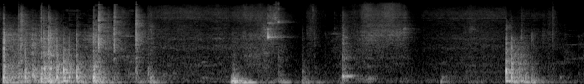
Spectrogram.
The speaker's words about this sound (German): Na, ich höre doch da schon wieder eine Tür. Ja, ich höre eine Tür, man hat es schön quietschen hören und jetzt hier ein bisschen raschelt und verblitzt dich, das sind die Eisbeine. Ja, die Tür quietscht. Und zwar quietscht die, weil kein Öl dran ist.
